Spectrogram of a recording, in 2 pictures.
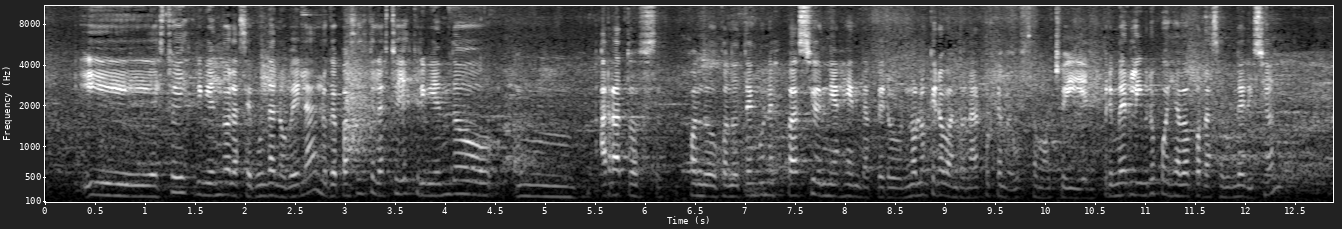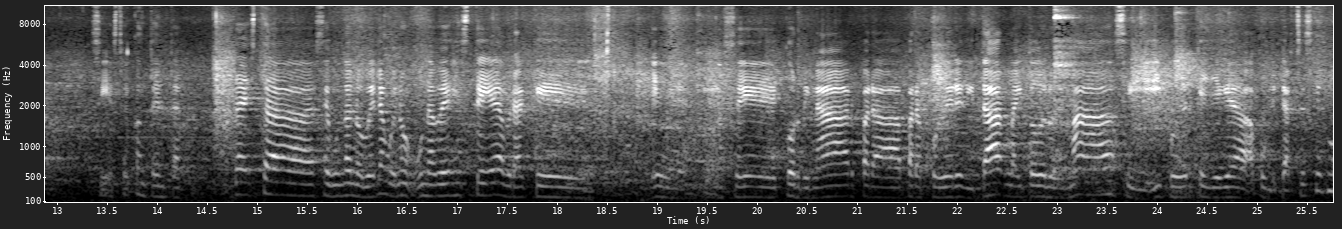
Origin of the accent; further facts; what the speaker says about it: Mérida, Venezuela; en la ciudad de donde yo vengo, que se llama Mérida, Es una ciudad pequeña y estudiantil, tiene la tercera universidad más grande del país, uno de los núcleos de esa universidad, y es muy alegre, hay mucha gente joven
